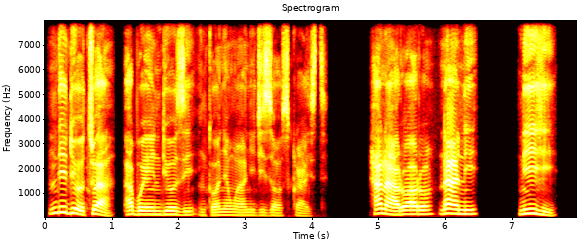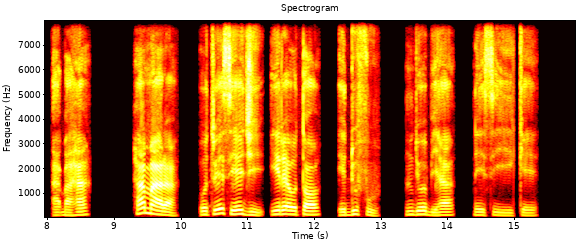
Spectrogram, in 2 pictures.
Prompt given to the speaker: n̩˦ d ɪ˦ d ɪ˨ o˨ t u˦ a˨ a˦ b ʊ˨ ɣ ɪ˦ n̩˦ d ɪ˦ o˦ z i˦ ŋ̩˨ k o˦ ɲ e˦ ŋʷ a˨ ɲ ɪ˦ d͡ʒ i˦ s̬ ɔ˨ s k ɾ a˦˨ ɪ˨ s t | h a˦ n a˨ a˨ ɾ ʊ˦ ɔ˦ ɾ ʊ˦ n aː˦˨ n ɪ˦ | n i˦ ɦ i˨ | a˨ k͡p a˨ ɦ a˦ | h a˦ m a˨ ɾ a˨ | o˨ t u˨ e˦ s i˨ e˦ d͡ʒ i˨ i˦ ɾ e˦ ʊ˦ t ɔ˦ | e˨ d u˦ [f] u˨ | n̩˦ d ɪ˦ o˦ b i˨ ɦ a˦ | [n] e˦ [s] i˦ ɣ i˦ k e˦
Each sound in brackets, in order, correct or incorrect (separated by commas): correct, correct, correct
